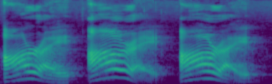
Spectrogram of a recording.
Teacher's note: instead of saying all right, native speakers commonly say ah.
